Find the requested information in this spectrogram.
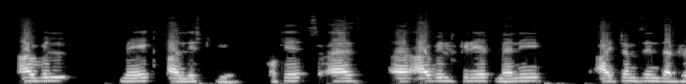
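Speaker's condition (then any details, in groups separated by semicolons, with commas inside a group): No condition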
